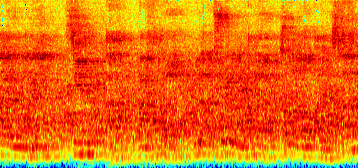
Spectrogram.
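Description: A man speaks with animation through a microphone and loudspeakers in a large hall.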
